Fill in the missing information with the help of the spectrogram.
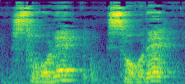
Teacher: And then it, I know it's written sore, but we say sore, sore. Again, R becomes L pronunciation, sore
